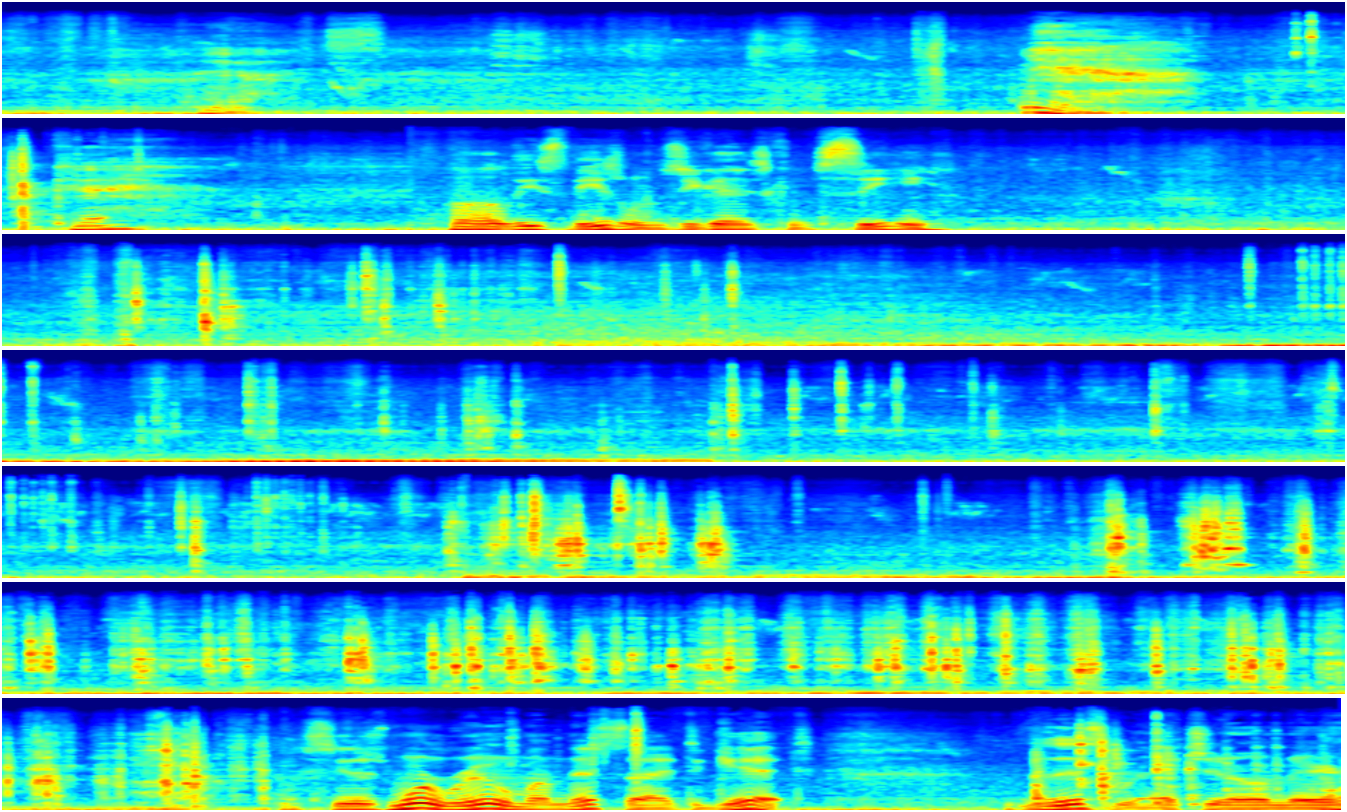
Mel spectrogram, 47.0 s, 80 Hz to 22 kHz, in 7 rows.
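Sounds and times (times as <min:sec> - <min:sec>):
metal tools scraping and clinking: 0:25.8 - 0:30.8, 0:31.5 - 0:44.3, 0:45.4 - 0:46.9.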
